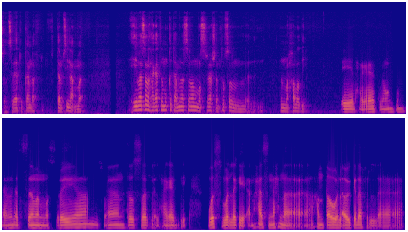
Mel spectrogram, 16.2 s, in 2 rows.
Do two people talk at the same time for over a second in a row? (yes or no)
no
